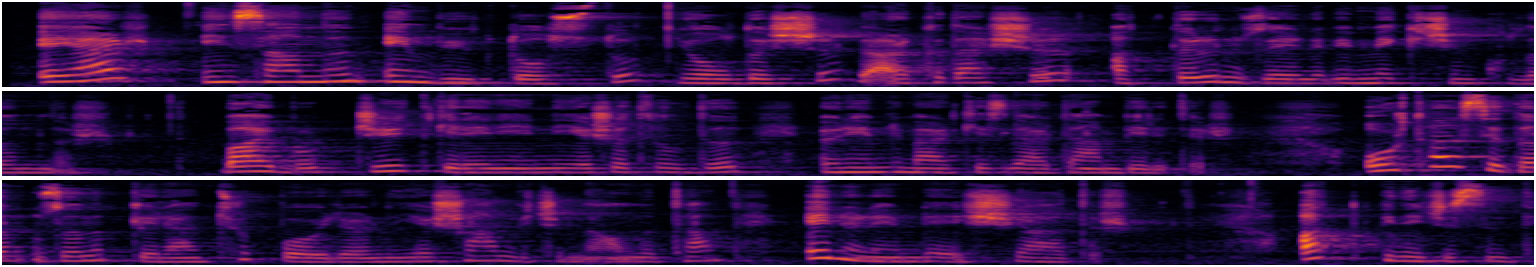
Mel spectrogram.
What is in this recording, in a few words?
turkce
